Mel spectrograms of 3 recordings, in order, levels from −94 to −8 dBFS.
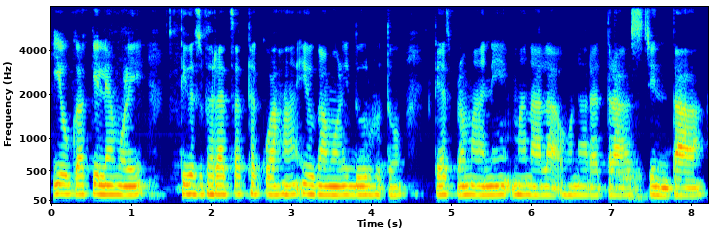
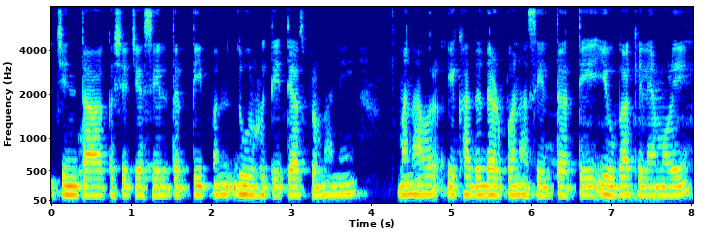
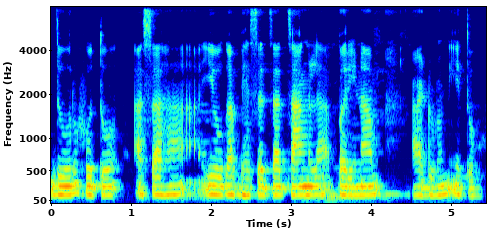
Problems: constant background noise, background conversations at intervals, low volume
